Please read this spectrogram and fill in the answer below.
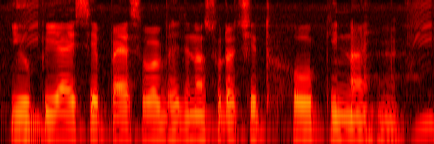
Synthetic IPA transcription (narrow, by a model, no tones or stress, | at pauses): juːpiaːisepɛːsʋabʱeːd͡ʒnasʊɾəkʃɪt̪hokinɐɦĩ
